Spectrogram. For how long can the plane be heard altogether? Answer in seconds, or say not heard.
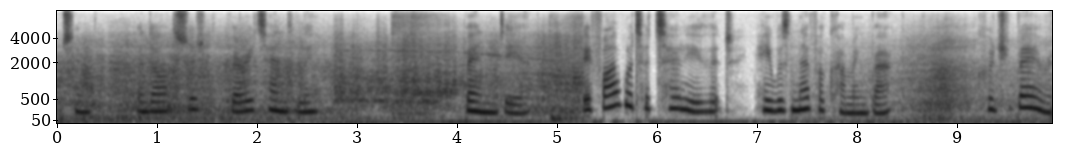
8 s.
